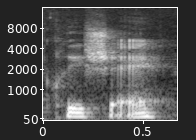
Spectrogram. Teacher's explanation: stressed on the second syllable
